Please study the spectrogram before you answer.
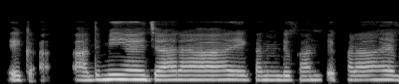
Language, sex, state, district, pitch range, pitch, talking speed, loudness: Hindi, female, Bihar, Purnia, 205-215 Hz, 210 Hz, 195 wpm, -17 LUFS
